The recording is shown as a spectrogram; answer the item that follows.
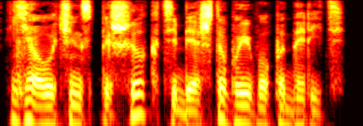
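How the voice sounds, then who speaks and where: A woman's voice: very deep voice, quick pace, darkish tone, dry recording, clean studio sound, pitched below the performer's own voice. A woman voicing an eccentric, gleeful and tender male weaver from a storybook, with quaint old-fashioned, coaxing speech. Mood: gentle. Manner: archaic servile "-s" endings, coaxing endearments.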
